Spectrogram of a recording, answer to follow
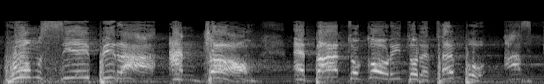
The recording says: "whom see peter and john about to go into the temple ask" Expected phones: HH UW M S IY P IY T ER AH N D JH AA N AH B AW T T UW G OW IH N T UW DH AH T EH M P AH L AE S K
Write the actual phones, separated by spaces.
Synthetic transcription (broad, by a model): HH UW M S IY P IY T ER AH N JH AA AH B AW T T UW G OW IH N T UW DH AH T EH M P AH L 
